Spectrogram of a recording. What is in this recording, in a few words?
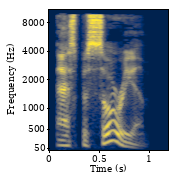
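"aspersorium", English, British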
